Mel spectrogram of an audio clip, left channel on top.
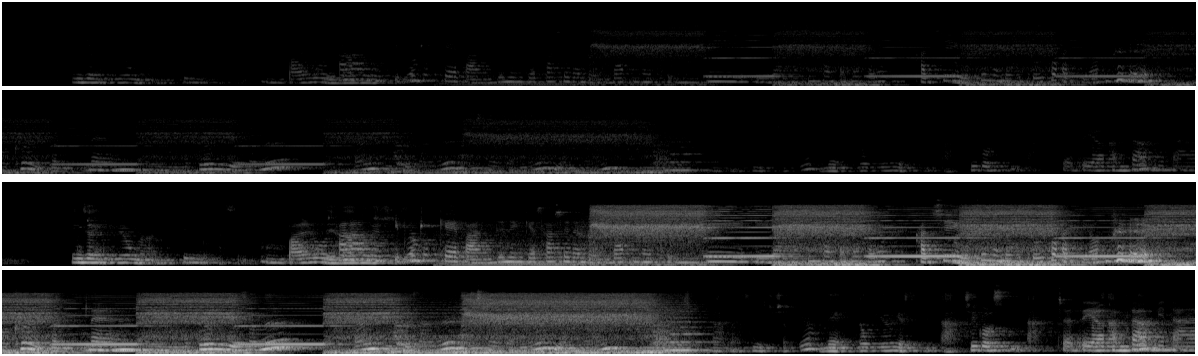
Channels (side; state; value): left; quieter; 20.4 dB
